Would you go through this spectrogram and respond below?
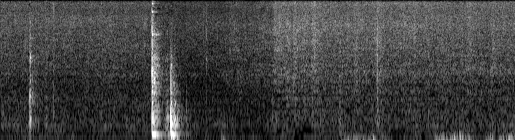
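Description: Onions sizzling and frying in a pan during a shed cook-up challenge, a steady close hiss with a few sharp clatters of stirring near the start.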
